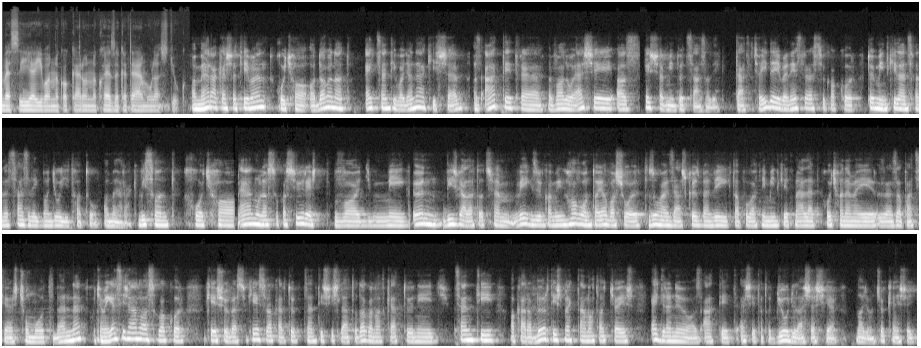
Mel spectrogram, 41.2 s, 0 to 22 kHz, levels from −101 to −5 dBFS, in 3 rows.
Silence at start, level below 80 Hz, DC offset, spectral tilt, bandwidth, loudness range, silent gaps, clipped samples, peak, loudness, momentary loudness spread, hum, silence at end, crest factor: 0 s; -52 dBFS; under 0.1%; -7.5 dB/octave; 10.5 kHz; 3 LU; none; under 0.1%; -2 dBFS; -15 LUFS; 8 LU; none; 0 s; 14 dB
